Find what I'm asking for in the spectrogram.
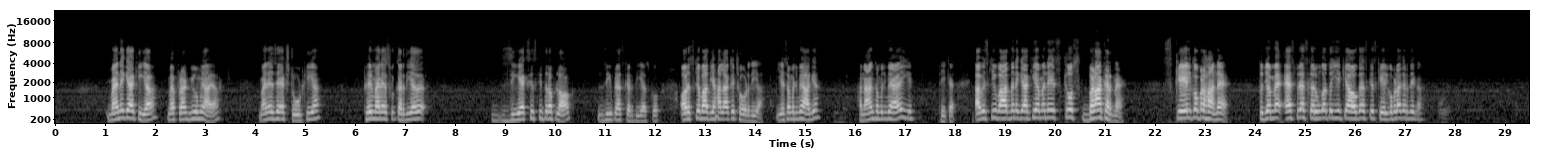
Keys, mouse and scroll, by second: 4.6 e, 9.1 z, 13.5 click, 23.1 scroll down 1, 23.4-24.0 middle click, 24.8 s, 26.5 click.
